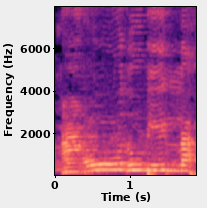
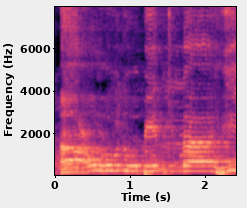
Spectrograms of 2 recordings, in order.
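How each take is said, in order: First: It is said with the nose pinched, sounding nasal. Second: It is said with open nose, sounding clear. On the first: The speaker calls it wrong. "hidungnya ditutup ... itu bukan makhrajnya" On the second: The speaker calls it right. "Ain bukan di hidung"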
